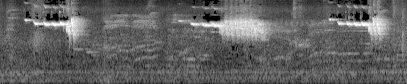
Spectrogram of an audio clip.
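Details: Lined seedeater from Brazil singing firmly, three phrases about three seconds apart: each a high, slightly falling whistle that turns into a rapid buzzy trill; a constant low background hum.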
